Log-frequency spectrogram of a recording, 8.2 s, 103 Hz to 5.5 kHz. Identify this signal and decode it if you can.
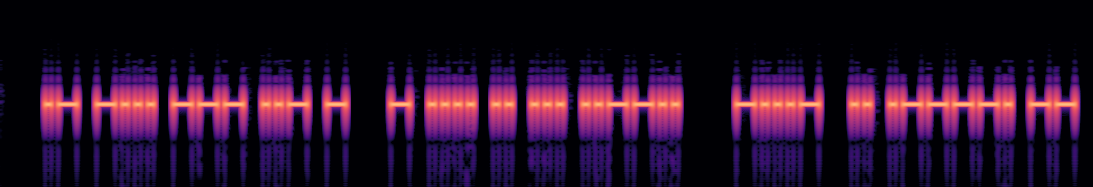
Morse code, heard as a keyed tone, about 25 wpm, 600 Hz. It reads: ABOUT THIS? <BT> I'M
